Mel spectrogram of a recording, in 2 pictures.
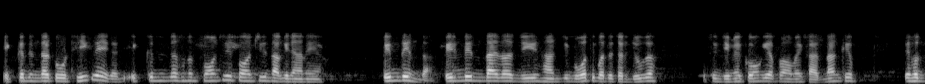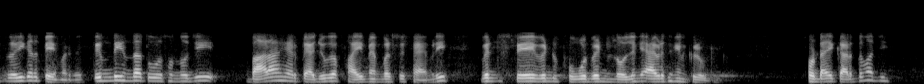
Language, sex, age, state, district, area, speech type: Punjabi, male, 18-30, Punjab, Ludhiana, rural, conversation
